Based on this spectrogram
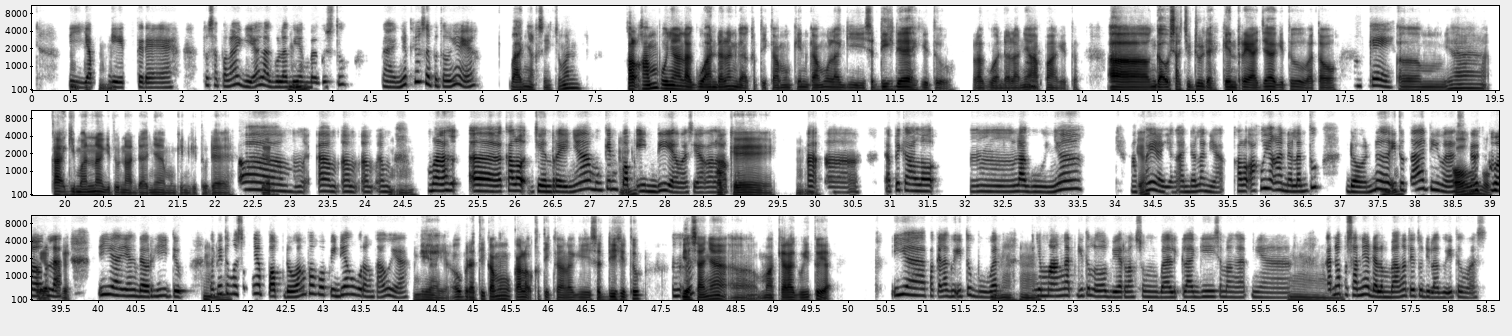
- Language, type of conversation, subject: Indonesian, unstructured, Apa yang membuat sebuah lagu terasa berkesan?
- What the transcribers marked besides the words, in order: other background noise; laughing while speaking: "Donne Maula"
